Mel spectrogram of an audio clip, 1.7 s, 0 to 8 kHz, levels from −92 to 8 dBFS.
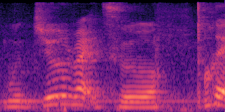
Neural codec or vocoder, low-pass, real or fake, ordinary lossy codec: none; 7.2 kHz; real; none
